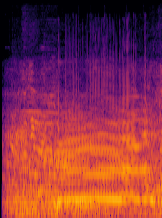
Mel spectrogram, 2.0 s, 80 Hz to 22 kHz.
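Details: Sahiwal bull calf at the Raniganj cattle market on Thursday, 9 January 2025, as a Dhaka farmer buys calves. One long, steady moo lasts about two seconds, holding level and dipping slightly at the end, over faint market chatter.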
